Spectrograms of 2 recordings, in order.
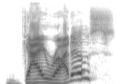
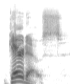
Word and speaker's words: Gyarados: I I'm sure I'm pronouncing this wrong, but it's Guyados. Guyados. No, that was perfectly perfectly fine. Oh, um actually it's the evolved Gyarados.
